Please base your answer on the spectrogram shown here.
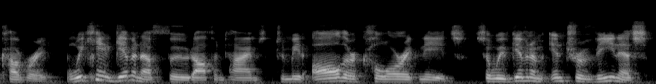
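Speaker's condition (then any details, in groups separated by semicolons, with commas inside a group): No condition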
